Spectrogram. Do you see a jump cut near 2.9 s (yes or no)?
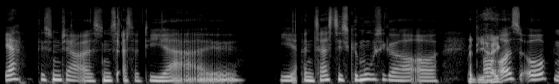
yes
